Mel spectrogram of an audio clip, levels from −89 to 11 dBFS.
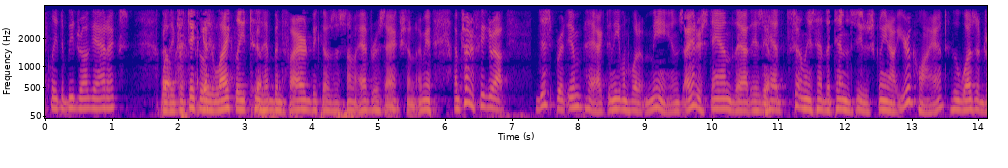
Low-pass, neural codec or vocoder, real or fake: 3.6 kHz; none; real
